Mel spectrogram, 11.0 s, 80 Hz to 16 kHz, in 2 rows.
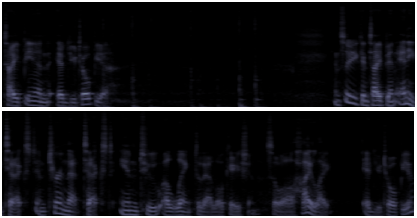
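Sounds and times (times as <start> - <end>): keyboard typing: 1.0 - 3.6.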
